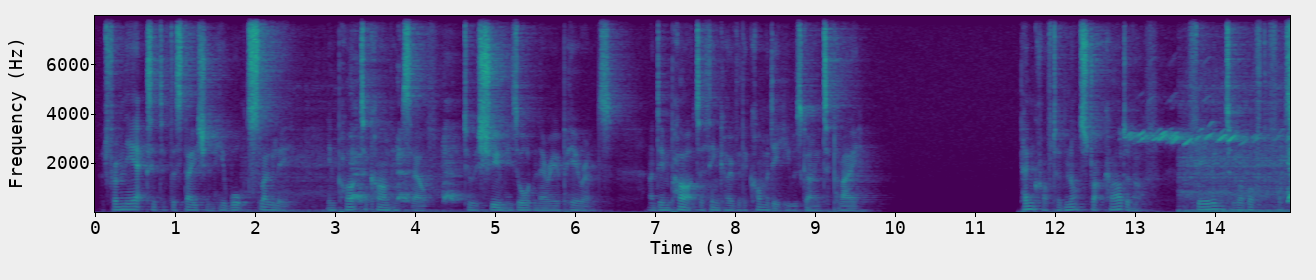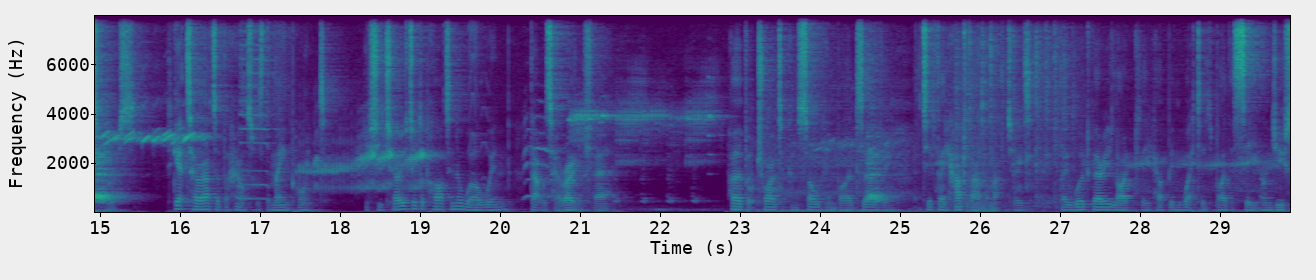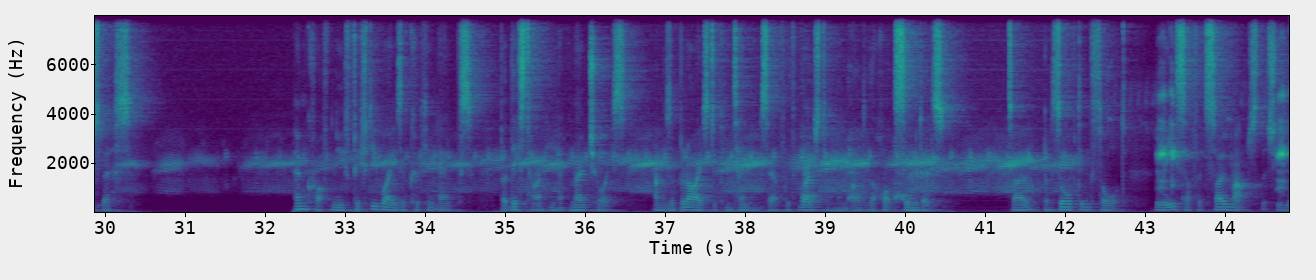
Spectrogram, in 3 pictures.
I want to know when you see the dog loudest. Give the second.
15 s.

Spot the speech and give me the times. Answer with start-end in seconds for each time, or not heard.
0.1-9.7, 11.5-21.6, 22.8-30.4, 32.4-40.6, 41.3-44.7.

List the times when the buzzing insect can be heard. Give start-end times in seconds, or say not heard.
not heard.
